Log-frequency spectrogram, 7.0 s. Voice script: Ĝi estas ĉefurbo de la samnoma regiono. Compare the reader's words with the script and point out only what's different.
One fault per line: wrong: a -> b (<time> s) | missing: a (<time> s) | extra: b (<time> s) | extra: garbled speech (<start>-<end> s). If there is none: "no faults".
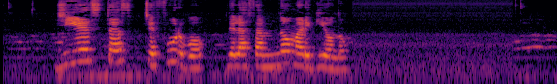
no faults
